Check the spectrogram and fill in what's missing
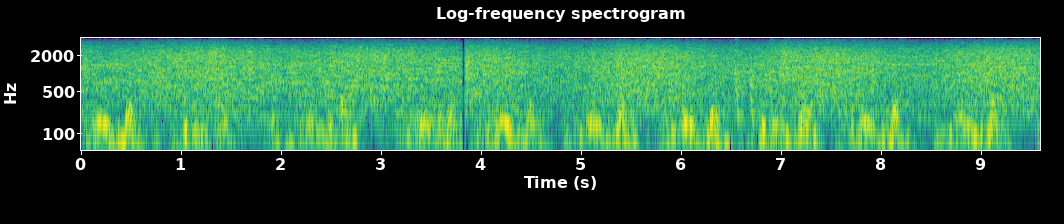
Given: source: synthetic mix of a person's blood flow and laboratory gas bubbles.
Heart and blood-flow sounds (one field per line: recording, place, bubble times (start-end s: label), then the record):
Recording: Doppler ultrasound of blood flow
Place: precordium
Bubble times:
6.51-7.01 s: bubbles
From the record:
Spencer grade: 1 (occasional bubble signal discernible with the cardiac motion signal, with majority of cardiac periods free of bubbles)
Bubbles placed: anywhere in the cardiac cycle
